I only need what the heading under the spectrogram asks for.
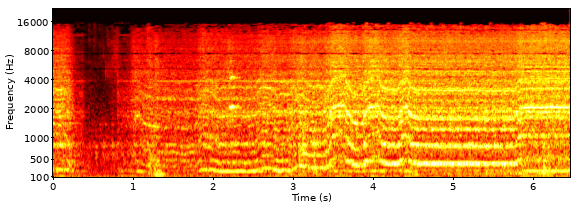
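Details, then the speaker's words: Chevrolet single-turbo race car mechanical fuel pump spun by drill to prime the fuel system, first wrong direction then correct; drill whine climbs and holds with quick even pulse about four per second — pump moving fuel normally. "that's the wrong way you hear pumping Fuel and then we turning it the correct way"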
